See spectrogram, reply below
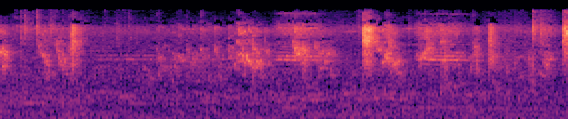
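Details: Budgerigars, happy in a small new cage, give scattered high, bright chirps and short squeaky notes with irregular gaps, some louder sharp peaks standing out over a low steady room hiss.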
